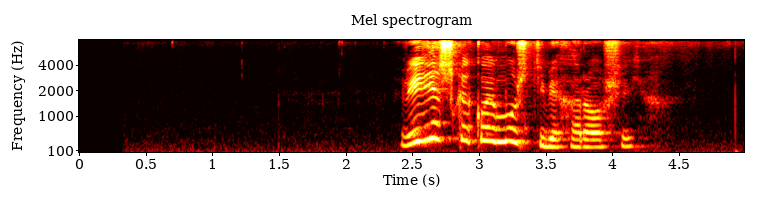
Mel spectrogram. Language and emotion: Russian, positive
